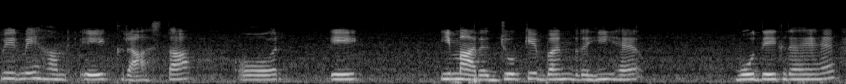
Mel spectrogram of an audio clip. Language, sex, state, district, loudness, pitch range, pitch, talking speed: Hindi, female, Bihar, Kishanganj, -21 LUFS, 225-245 Hz, 235 Hz, 135 wpm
